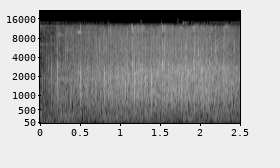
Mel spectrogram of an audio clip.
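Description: Steady applause from a crowd, a dense crackle of many hands clapping at an even, sustained level with no pauses, briefly underlaid by faint low tones; an ovation for the beauty salon Four Hands on winning The Voice award as best beauty spot.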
